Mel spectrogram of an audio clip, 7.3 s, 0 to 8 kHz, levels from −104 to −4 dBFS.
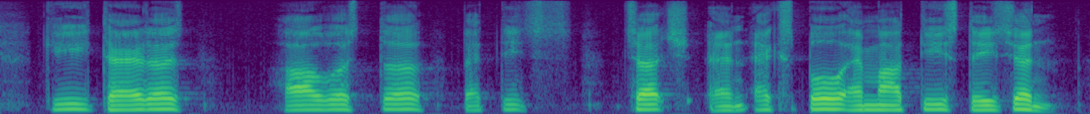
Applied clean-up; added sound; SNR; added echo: none; none; none; none.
